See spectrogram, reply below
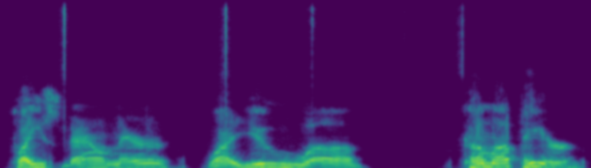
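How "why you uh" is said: usual speaking voice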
